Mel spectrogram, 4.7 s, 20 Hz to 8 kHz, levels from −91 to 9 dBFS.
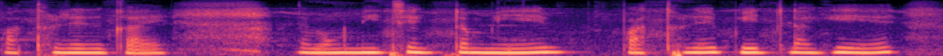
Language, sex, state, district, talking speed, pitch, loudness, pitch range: Bengali, female, Tripura, West Tripura, 115 wpm, 225 Hz, -12 LUFS, 215-235 Hz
